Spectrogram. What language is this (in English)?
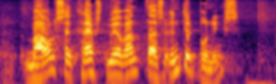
Icelandic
